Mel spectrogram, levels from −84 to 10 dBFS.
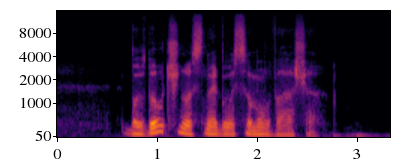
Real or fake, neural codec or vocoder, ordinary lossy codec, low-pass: fake; codec, 32 kHz, 1.9 kbps, SNAC; none; 14.4 kHz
